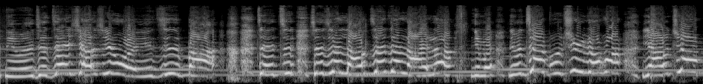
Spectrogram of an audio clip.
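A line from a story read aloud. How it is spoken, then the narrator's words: Anxious child sobbing. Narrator (Chinese): 男孩着急地大哭起来，边哭边说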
